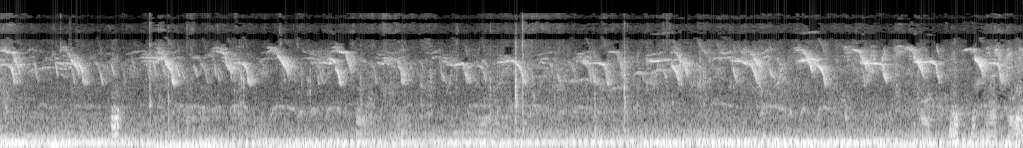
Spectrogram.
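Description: Birds chirping: a rapid, unbroken run of high, falling chirps, several a second, over a steady low hum.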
